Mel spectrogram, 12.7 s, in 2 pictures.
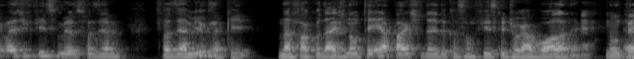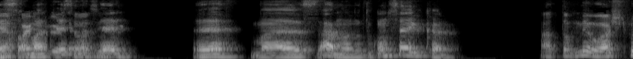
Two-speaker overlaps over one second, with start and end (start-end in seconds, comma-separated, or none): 5.8-7.5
